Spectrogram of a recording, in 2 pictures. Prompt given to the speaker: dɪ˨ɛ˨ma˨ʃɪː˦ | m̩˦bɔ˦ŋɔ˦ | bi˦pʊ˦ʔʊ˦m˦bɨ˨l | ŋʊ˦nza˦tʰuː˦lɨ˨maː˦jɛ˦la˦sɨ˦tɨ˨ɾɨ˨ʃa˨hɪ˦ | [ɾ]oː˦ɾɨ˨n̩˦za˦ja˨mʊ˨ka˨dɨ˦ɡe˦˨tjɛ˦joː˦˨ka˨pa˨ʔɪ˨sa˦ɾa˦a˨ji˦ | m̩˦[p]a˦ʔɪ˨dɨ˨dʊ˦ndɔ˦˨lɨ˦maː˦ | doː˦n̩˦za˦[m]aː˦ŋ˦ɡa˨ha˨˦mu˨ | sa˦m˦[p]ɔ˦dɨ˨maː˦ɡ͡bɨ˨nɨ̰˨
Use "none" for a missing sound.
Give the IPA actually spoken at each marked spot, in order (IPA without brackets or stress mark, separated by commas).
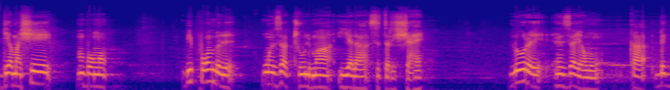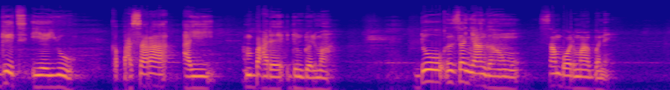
l, b, ɲ, b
